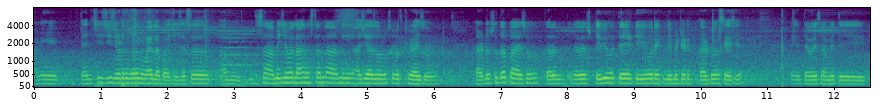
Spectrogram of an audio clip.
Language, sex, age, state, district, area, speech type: Marathi, male, 18-30, Maharashtra, Wardha, urban, spontaneous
